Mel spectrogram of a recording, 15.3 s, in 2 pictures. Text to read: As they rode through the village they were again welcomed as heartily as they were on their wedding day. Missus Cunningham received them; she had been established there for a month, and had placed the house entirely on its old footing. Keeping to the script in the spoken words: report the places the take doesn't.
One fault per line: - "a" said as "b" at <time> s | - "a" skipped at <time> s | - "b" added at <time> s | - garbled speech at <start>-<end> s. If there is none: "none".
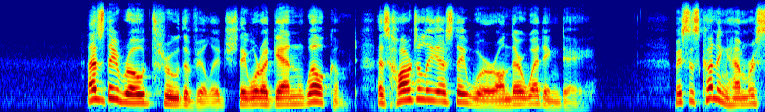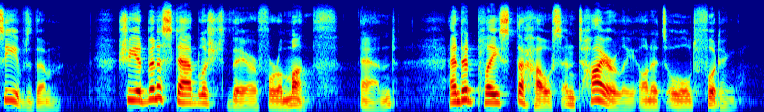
- "and" added at 12.1 s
